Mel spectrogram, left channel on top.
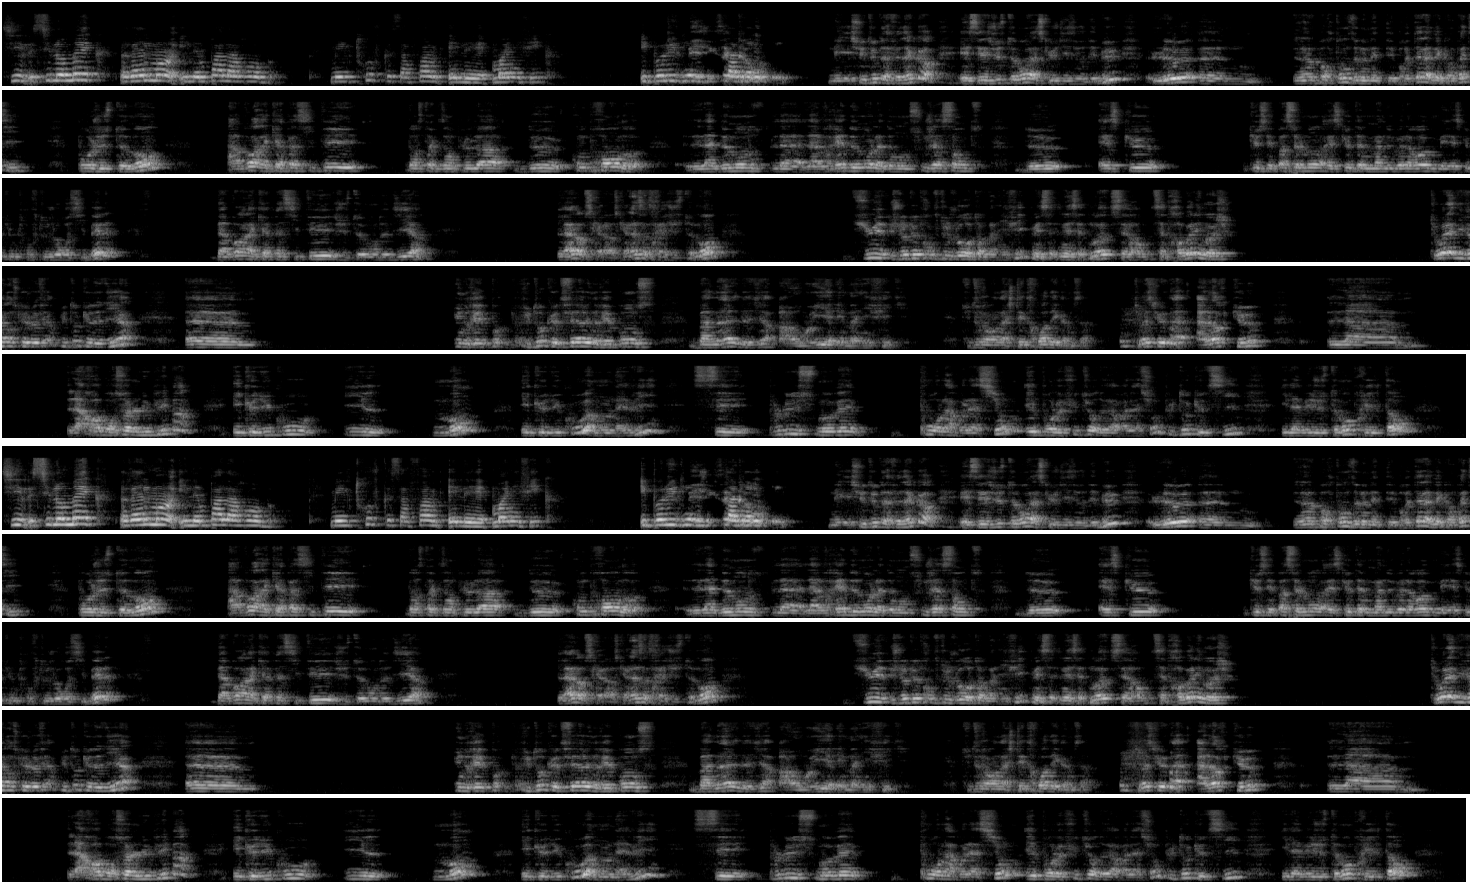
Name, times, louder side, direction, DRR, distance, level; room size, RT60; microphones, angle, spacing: voice 1, 0.0-2.7 3.3-5.4 6.4-7.8 55.2-55.4, right 4 dB, 85° right, 0.7 m, -23 dB
voice 2, 6.9-7.6 8.3-12.6 12.9-14.9 15.4-16.3 16.9-18.3 18.7-21.1 21.5-25.3 25.6-26.2 27.2-30.5 31.5-33.6 34.9-36.7 37.9-41.7 43.6-46.6 48.6-53.1 53.6-54.9 55.4-56.9 57.3-58.2 59.4-61.8 62.1-62.5 63.0-63.5 63.9-65.3 65.6-67.3 67.9-72.8, equal, 20° left, 1.7 m, -28 dB
4.0 x 2.8 x 2.6 m
head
